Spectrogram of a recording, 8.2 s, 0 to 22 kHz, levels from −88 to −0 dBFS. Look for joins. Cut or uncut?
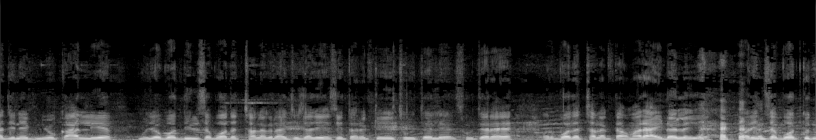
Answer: uncut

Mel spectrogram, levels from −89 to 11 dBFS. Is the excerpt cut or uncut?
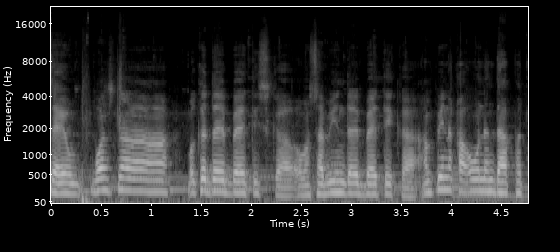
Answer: cut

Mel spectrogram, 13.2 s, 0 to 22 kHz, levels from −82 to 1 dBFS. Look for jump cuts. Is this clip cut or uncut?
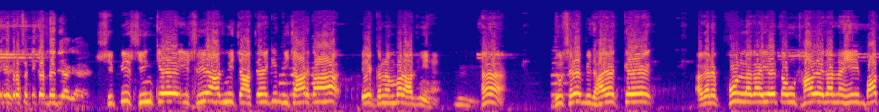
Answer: uncut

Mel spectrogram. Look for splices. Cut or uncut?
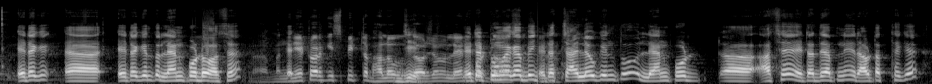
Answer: cut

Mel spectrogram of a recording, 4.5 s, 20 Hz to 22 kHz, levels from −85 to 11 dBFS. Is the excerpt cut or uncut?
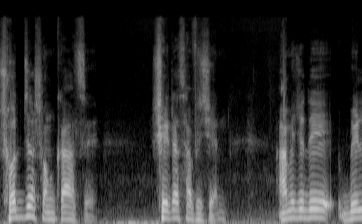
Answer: uncut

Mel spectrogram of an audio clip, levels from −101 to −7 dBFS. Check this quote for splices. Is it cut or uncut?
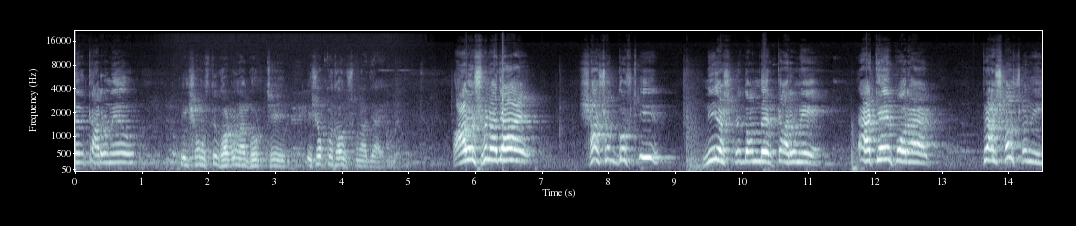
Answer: uncut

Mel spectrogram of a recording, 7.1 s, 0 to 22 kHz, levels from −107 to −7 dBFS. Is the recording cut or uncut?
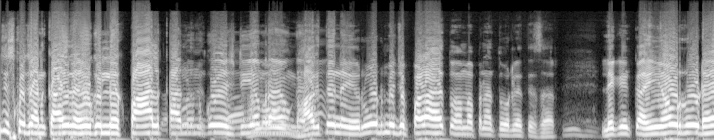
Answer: cut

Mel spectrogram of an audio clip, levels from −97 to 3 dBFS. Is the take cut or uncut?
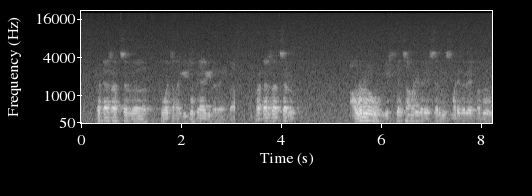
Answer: cut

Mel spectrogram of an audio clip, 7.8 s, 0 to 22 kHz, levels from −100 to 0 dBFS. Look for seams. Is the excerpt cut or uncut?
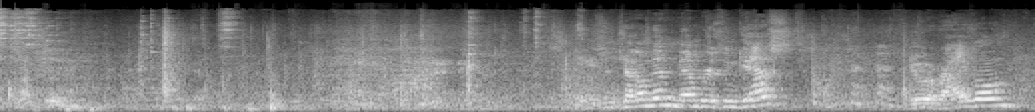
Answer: uncut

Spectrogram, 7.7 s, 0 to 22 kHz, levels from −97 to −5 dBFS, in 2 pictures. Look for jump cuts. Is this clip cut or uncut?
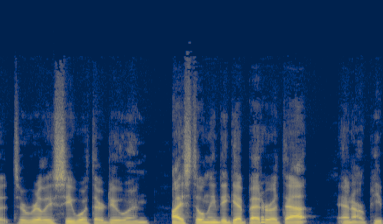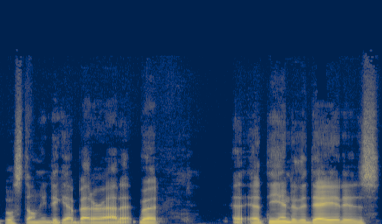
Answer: cut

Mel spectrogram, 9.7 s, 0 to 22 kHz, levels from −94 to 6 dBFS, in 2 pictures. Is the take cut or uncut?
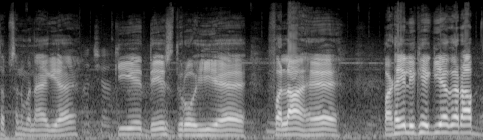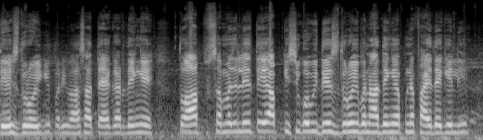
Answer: uncut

